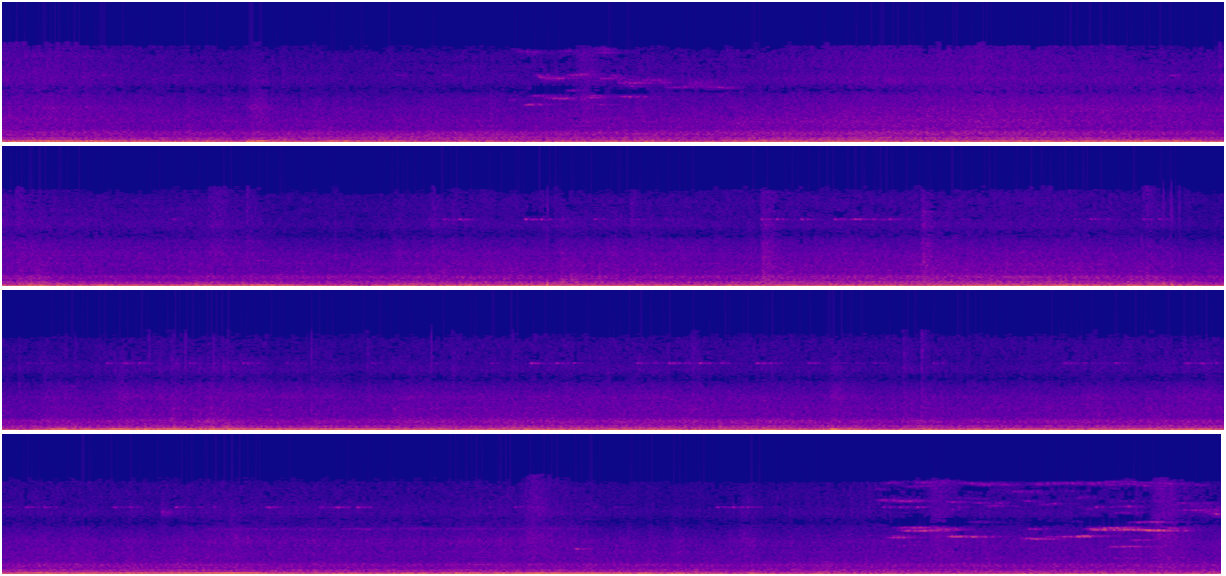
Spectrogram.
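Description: Inside a moving city bus: its engine hum and road rumble, the engine pitch slowly rising and falling several times as the bus speeds up and slows down.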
